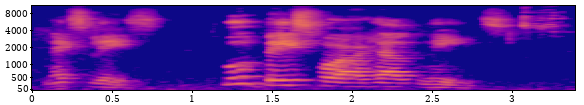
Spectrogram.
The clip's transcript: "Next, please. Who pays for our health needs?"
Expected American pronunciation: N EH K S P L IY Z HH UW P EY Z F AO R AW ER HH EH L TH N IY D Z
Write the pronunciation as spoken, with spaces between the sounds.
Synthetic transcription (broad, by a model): N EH K S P L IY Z HH UW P EY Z F AO R AW ER HH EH L T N IY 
